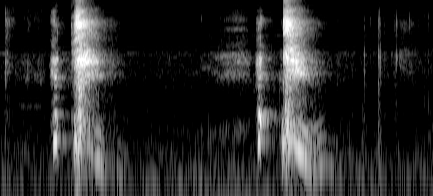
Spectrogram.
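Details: Cat sneezing: two quick, hissing sneezes about two seconds apart, each preceded by a short intake of breath.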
